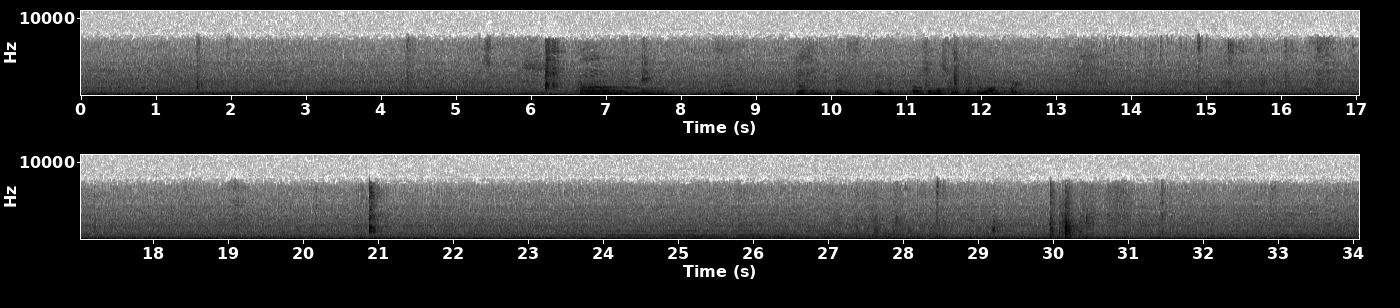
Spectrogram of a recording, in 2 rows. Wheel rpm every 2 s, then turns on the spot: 0, 0, 0, 0, 0, 0, 0, 0, 0, 0, 0, 0, 0, 0, 0, 0, 0.
none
